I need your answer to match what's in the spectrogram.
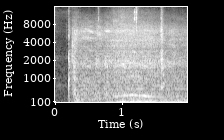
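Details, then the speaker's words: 1983 Toyota Land Cruiser FJ60 with swapped-in used 5.3L LS V8, noisy fuel pump: brief crank, catches at once, deep steady even idle with no misses; healthy start. "So it fires right up, sounds pretty good, idles real nicely."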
